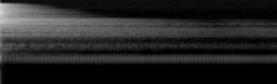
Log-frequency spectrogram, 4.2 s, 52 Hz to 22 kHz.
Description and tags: CC17-ZAMThn-Bl~v08
A 1-shot sample taken of a 17-inch diameter Zildjian Medium Thin Crash cymbal, recorded with an MXL 603 close-mic and two Peavey electret condenser microphones in an XY pair. The cymbal has a hairline crack beneath the bell region, which mostly only affects the sound when the edge is crashed at high velocities. The files are all 200,000 samples in length, and crossfade-looped with the loop range [150,000...199,999]. Just enable looping, set the sample player's sustain parameter to 0% and use the decay and/or release parameter to fade the cymbal out to taste.
Notes for samples in this pack:
Playing style:
Bl = Bell Strike
Bw = Bow Strike
Ed = Edge Strike
1-shot, cymbal, velocity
